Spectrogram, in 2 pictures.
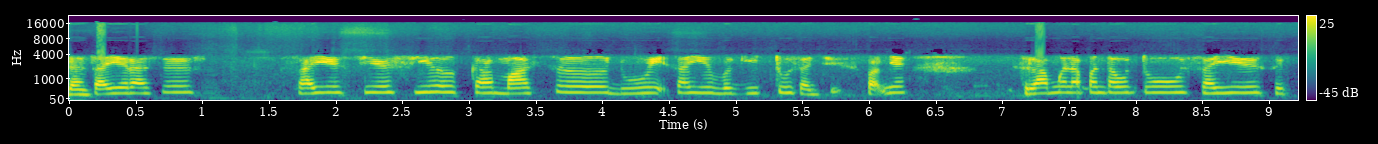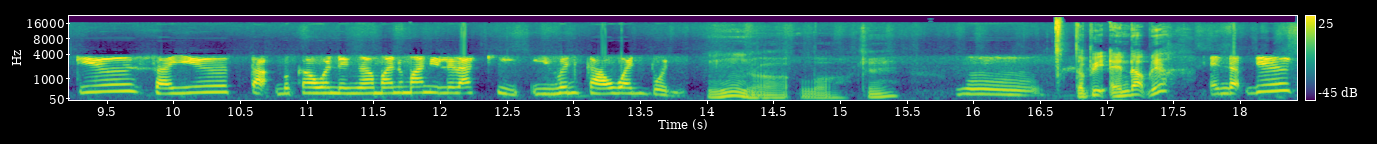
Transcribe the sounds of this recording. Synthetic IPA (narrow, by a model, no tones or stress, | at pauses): dansajəɾasə | sajəsiəsiəkamasəduɪʔ̚sajəbəɡit̪usad͡ʒəsəbap̚ɲə | səlamə̃lapant̪aɦʊnt̪usajəsət̪iəsajət̪aʔbəkawandəŋãmãnəmanələlakʰiːvənkawanpʊn̩ja̰lɔ̰okʰe | t̪apiʔɛndap̚diəʔɛndap̚diə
